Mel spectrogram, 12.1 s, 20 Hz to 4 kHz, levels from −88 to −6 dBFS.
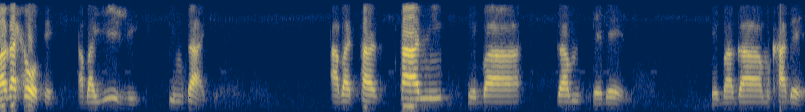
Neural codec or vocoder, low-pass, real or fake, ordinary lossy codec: none; 3.6 kHz; real; none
